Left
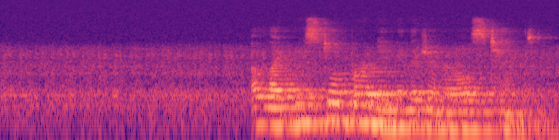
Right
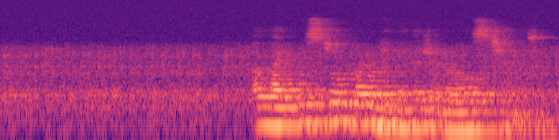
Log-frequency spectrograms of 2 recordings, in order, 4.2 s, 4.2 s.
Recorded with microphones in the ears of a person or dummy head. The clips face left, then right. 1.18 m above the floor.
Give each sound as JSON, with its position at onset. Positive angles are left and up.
{"t": 1.9, "sound": "a woman speaking", "side_deg": 85, "distance_m": 4.0}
